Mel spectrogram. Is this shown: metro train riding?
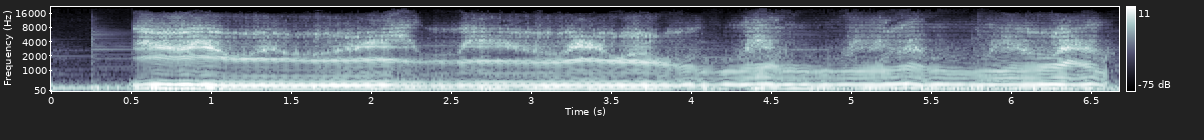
no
